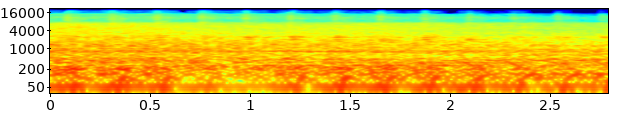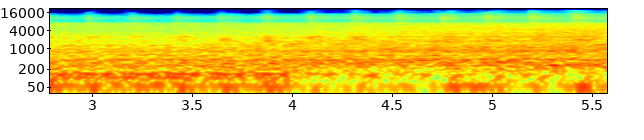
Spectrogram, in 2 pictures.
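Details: Truck with Eaton cable-shift gearbox, engine stated as J8C/J84, at idle: even diesel clatter over a low rumble, with no stumbling or extra knocks. It idles smoothly and is healthy.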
